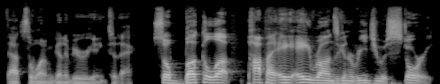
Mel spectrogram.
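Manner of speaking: plain reading voice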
